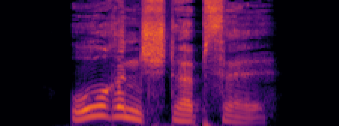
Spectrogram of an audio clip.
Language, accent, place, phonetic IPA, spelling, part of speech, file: German, Germany, Berlin, [ˈoːʁənˌʃtœpsl̩], Ohrenstöpsel, noun, De-Ohrenstöpsel.ogg
- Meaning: earplug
